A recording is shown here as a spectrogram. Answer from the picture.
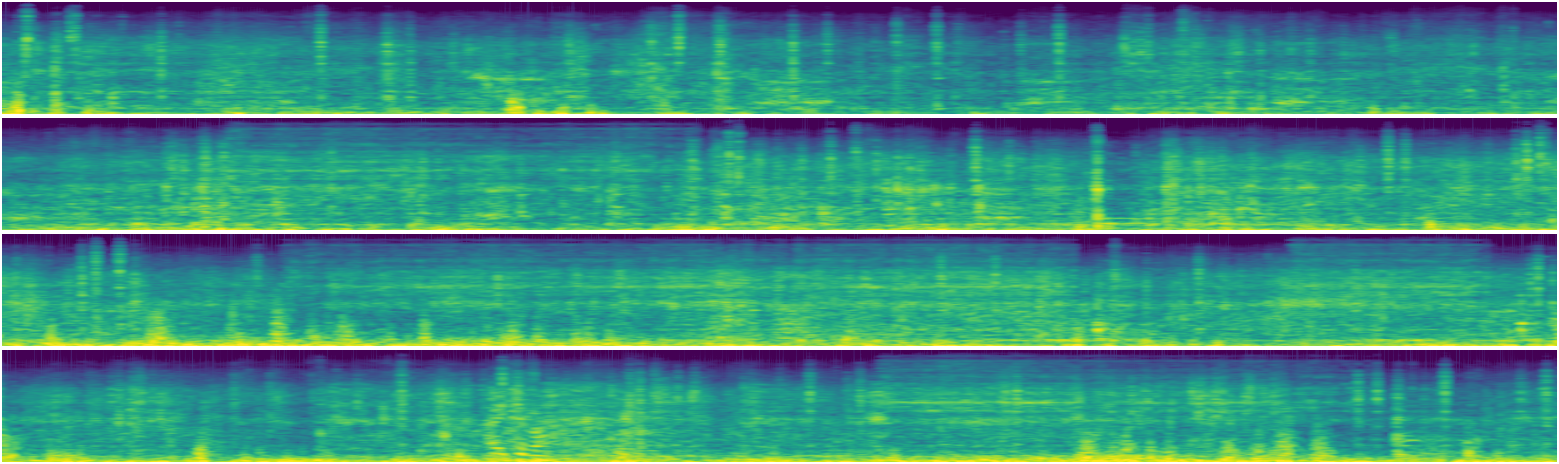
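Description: Mountain bike rolling fast over a dirt forest trail: wind buffeting the microphone, with the tyres on dirt and the bike rattling over bumps in many short knocks. It grows louder in the second half.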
